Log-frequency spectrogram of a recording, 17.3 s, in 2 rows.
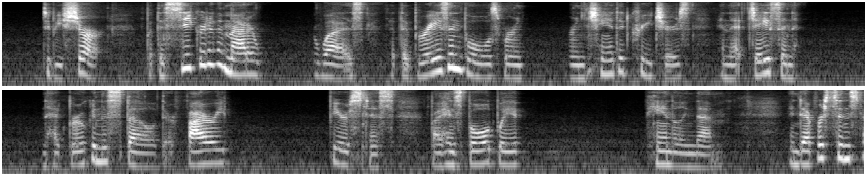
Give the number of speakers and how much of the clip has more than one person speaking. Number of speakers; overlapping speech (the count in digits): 1, no overlap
